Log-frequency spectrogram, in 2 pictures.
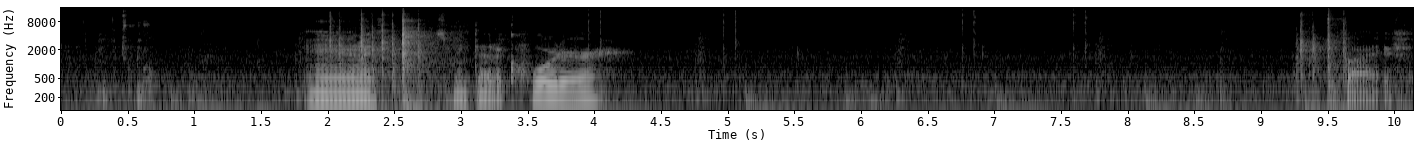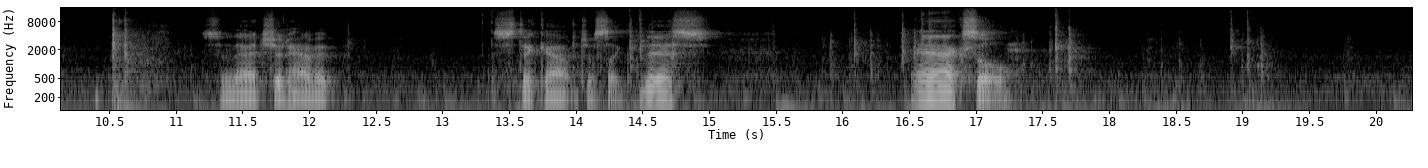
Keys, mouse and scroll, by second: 3.9 click, 4.9 click, 6.7 click, 7.5 click, 11.3 scroll down 1, 11.6 middle click, 12.0 scroll up 1, 12.2-12.9 scroll down 3, 13.2 click, 13.9 middle click, 19.0 ctrl+Tab.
